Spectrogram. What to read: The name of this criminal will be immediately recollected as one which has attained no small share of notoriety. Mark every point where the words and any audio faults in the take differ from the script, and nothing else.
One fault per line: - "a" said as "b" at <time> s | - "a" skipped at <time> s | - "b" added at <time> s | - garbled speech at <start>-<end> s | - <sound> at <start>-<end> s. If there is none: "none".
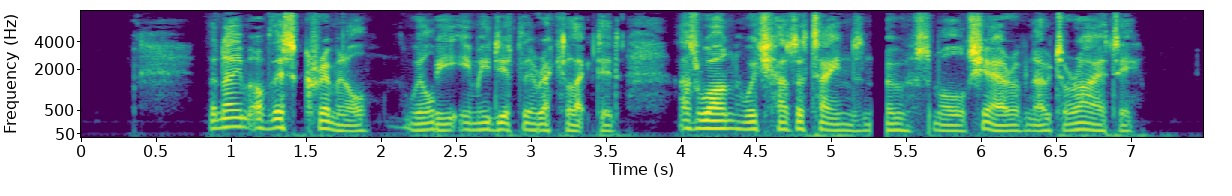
- dropout at 5.3-5.4 s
